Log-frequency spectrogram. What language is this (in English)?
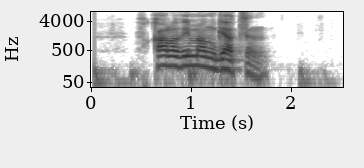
Kabyle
